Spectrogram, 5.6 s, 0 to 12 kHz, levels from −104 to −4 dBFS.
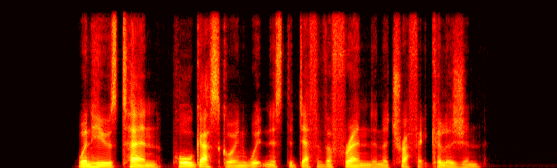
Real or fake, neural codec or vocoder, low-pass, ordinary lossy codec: fake; codec, 16 kHz in and 24 kHz out, 0.9 kbps, LongCat-Audio-Codec, four codebook decoder; 10.8 kHz; none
